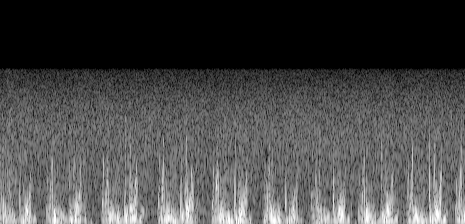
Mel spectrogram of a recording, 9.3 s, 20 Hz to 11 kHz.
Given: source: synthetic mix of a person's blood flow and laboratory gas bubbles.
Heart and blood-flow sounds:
Doppler ultrasound of blood flow; precordium
0.12-0.34 s: bubbles
From the record:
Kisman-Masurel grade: 111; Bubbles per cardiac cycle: 1 to 2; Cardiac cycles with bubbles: 1 to 10%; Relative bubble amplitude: barely perceptible (0.100 to 0.250); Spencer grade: 1 (occasional bubble signal discernible with the cardiac motion signal, with majority of cardiac periods free of bubbles); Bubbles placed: only in the low amplitude regions of the cardiac cycle

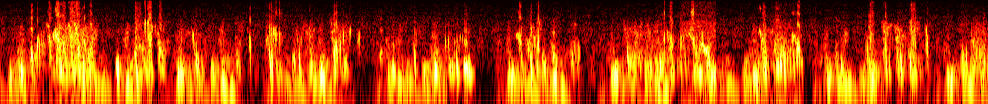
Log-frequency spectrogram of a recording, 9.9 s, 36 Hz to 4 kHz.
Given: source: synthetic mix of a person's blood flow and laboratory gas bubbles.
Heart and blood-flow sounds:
Doppler ultrasound of blood flow; precordium
0.27-0.99 s: bubbles
1.30-1.68 s: bubbles
1.77-2.08 s: bubbles
2.33-2.54 s: bubbles
2.64-2.82 s: bubbles
2.90-3.15 s: bubbles
3.29-3.54 s: bubbles
3.56-3.61 s: bubbles
3.79-3.84 s: bubbles
3.90-4.03 s: bubbles
4.09-4.20 s: bubbles
4.41-4.75 s: bubbles
5.13-5.46 s: bubbles
5.50-5.59 s: bubbles
5.68-5.80 s: bubbles
6.21-7.16 s: bubbles
7.55-8.03 s: bubbles
8.35-8.48 s: bubbles
8.63-8.77 s: bubbles
8.80-9.31 s: bubbles
9.59-9.89 s: bubbles
From the record:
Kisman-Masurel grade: 343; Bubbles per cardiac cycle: rolling drumbeat, 9 or more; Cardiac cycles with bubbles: 100%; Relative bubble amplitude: loud (0.450 to 0.775); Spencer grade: 3 (all of the cardiac periods contain showers or single bubble signals, but not dominating or overriding the cardiac motion signals); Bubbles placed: only in the low amplitude regions of the cardiac cycle

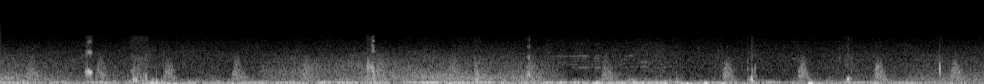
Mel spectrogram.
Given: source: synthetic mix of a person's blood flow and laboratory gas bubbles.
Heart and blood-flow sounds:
Doppler ultrasound of blood flow; subclavian vein
0.84-0.94 s: bubbles
1.30-1.50 s: bubbles
3.65-3.77 s: bubbles
4.73-4.83 s: bubbles
5.26-5.32 s: bubbles
7.47-7.58 s: bubbles
8.44-8.53 s: bubbles
9.36-9.44 s: bubbles
From the record:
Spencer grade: 2 (many but less than half of the cardiac periods contain bubble signals, singularly or in groups); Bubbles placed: anywhere in the cardiac cycle

